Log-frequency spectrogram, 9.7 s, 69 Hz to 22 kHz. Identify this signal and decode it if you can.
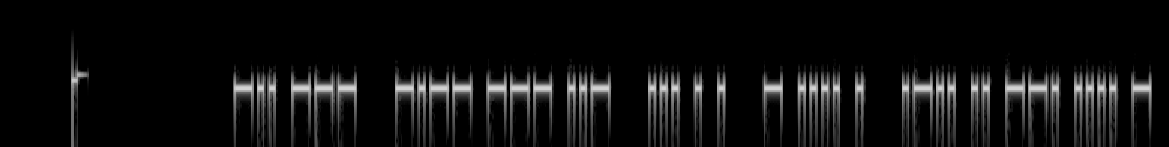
Morse code, heard as a keyed tone, about 25 wpm, 700 Hz. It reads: DO YOU SEE THE LIGHT
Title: Sentences from Top 1000 Words - Review Part 1 - 25wpm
